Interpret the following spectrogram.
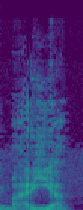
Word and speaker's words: María: El diptongo no se crea cuando hay 2 vocales seguidas. Una de ellas es U o I y lleva tilde, como por ejemplo en el nombre María o en la palabra día. En este caso, las 2 vocales seguidas se dividen en 2 sílabas diferentes.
